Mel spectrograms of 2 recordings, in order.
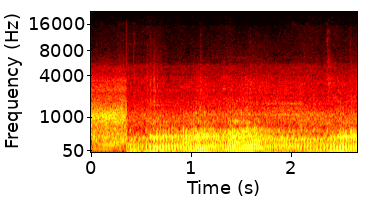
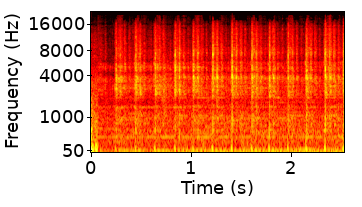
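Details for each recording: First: Hyundai Genesis with new ARK Performance front pipe, revving heard from inside the car: deep, even exhaust note climbing smoothly with no rattle, misfire or stumble; slightly deeper and louder than before, engine and exhaust healthy. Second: Hyundai Genesis at idle with an aftermarket exhaust flex pipe that had rattled since installation: sharp, regular ticking puff about five per second over the engine hum; exhaust leak at the flex pipe, to be replaced with an ARK Performance front pipe.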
